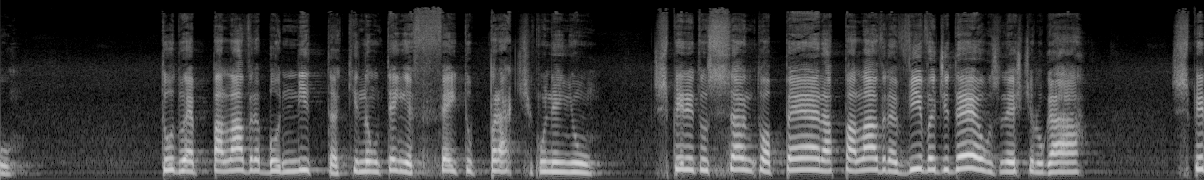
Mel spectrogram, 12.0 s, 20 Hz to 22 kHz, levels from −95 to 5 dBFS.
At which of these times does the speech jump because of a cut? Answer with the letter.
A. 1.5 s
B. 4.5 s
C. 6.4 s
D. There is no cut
C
